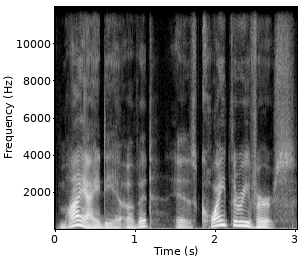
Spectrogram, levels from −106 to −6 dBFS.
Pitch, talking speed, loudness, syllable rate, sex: 145 Hz, 160 wpm, -18 LUFS, 4.6 syllables/s, male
